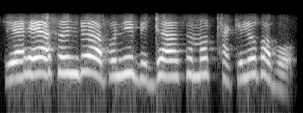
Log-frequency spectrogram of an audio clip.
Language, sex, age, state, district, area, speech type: Assamese, female, 45-60, Assam, Dibrugarh, rural, conversation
